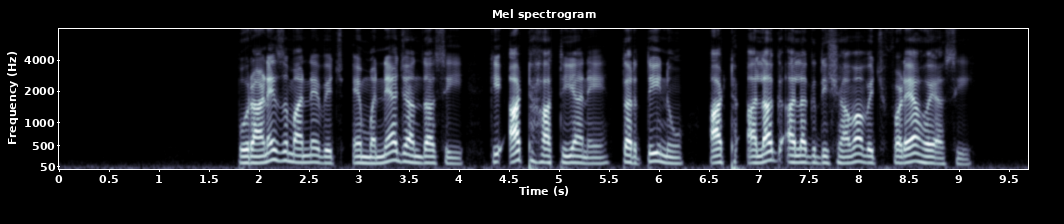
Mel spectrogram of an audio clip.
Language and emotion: Punjabi, neutral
